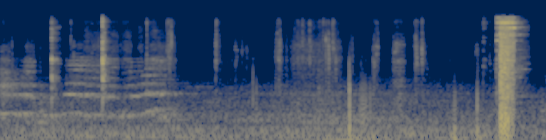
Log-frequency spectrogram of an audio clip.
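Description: Light clicks and scrapes of a pastry brush and fork working over logs of dough on a parchment-lined baking tray, with two sharp clicks early and one short, loud rustle near the end.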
